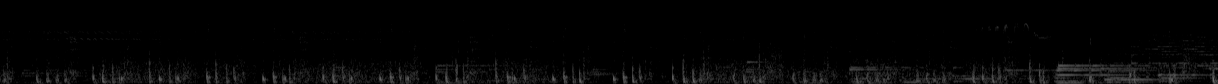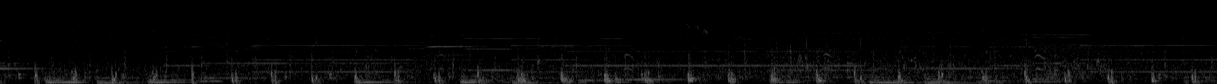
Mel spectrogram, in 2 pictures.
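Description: Rhythmic hoofbeats of a horse clip-clopping steadily throughout in The Legend of Zelda: Breath of the Wild, with music and game sounds layered underneath.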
